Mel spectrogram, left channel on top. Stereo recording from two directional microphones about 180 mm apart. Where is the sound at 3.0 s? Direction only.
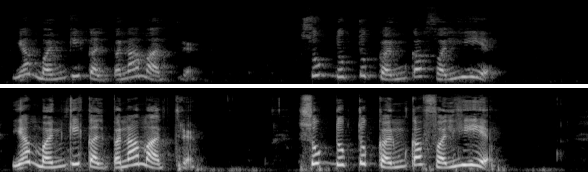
65° right (ahead or behind).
